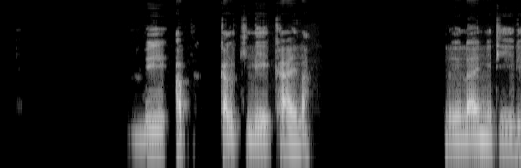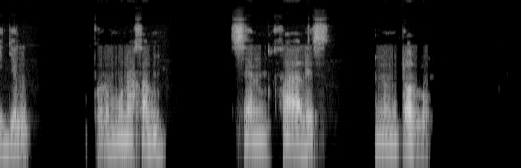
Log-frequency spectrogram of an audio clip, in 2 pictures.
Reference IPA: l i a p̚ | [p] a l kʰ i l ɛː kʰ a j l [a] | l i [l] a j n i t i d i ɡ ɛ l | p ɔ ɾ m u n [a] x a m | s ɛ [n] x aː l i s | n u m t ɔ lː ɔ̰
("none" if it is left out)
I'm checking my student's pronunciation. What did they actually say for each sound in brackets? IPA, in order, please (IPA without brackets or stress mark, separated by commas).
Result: k, a, l, a, n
